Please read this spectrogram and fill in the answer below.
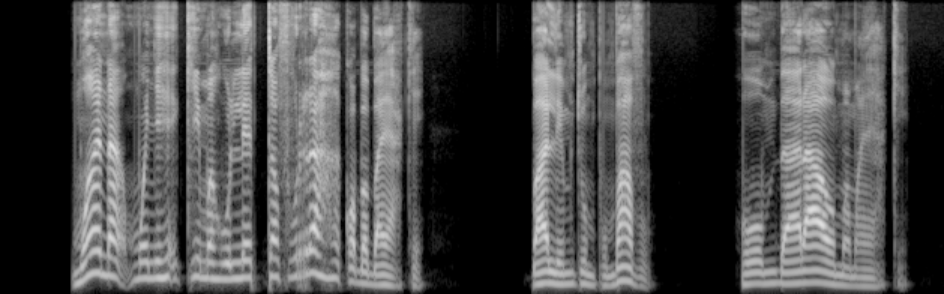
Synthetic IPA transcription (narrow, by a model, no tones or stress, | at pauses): mwanamwɛɲɛhɛkimaɦulɛtafuɾaɦakwaɓaɓaja̰kɛ̰ | ɓalim̩tum̩pumbavṵ | hum̩ɗaɾaɔmama̰ja̰kɛ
